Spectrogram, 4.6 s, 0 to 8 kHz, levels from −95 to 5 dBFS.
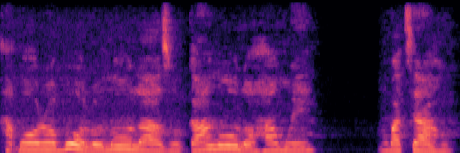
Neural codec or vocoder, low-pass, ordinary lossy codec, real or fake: none; none; none; real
